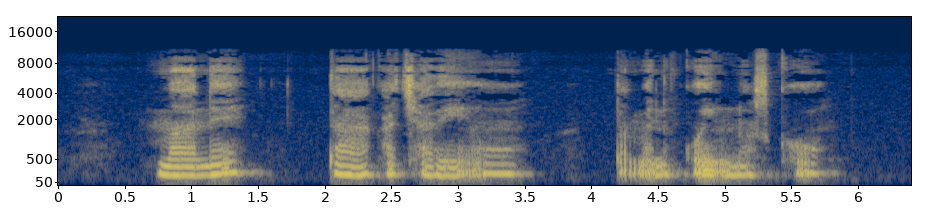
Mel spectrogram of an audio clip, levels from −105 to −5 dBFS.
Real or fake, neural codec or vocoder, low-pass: fake; vocoder, 24 kHz, 100 mel bands, Vocos; 10.8 kHz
